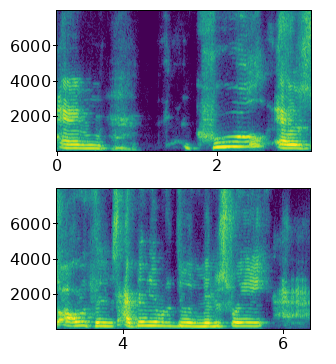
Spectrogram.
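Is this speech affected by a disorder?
Yes: cerebral palsy; from birth, damaged brain area for balance and coordination, appears missing on MRI, affects arms and legs, power wheelchair most days; affects speech.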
